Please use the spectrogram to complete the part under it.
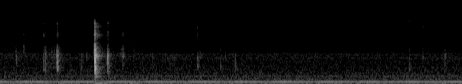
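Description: A few quick, faint key clicks from a computer keyboard as a folder name is typed, standing over a steady low electrical hum with long quiet gaps.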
